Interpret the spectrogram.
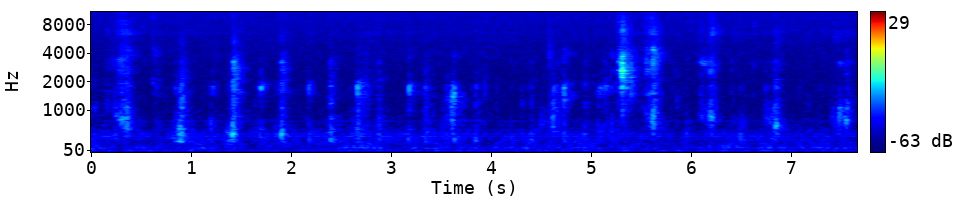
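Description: Faint biting and chewing of breaded fried snacks such as cheese sticks and nuggets, heard as an irregular scatter of small crunchy clicks.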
